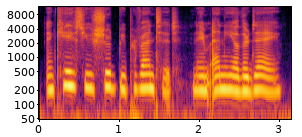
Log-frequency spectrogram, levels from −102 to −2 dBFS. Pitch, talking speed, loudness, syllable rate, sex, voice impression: 210 Hz, 190 wpm, -16 LUFS, 5.1 syllables/s, female, very feminine, young, very thin, tensed, powerful, very bright, soft, very clear, very fluent, slightly raspy, very cute, intellectual, very refreshing, sincere, calm, very friendly, reassuring, very unique, elegant, slightly wild, very sweet, lively, kind, slightly modest, light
